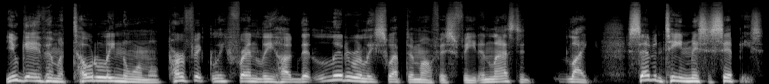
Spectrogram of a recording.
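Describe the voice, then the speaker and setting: A man's voice: fairly low pitch, brisk, no echo, studio quality, close to an everyday voice. A man voicing a playful young male friend who teases in a gleeful, sing-song way. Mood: teasing.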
